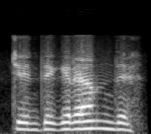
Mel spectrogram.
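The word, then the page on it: Gente Grandi: patua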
